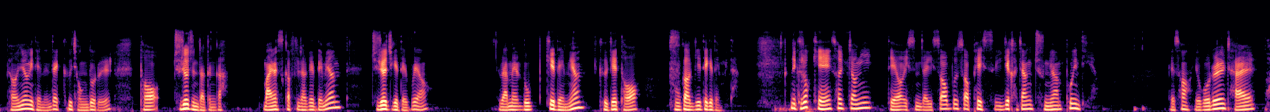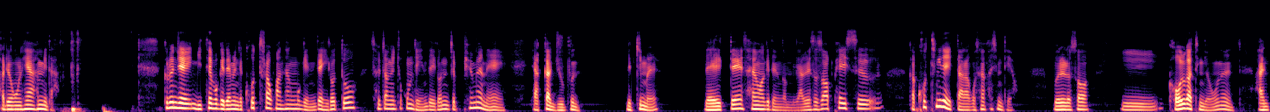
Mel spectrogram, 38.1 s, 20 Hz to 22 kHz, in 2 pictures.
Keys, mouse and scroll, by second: 2.9 click, 6.0 click, 8.4 click, 13.8 click, 16.9 click, 18.2 click, 19.0 click, 19.9 KP_0, 20.1 Return, 25.3 Return, 25.3 click, 25.3 KP_0, 27.7 Return, 27.7 click, 27.7 KP_0, 32.1 middle click.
